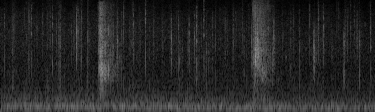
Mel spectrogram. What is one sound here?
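Blocks are placed with short dull thuds.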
